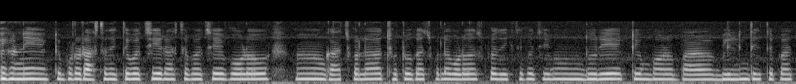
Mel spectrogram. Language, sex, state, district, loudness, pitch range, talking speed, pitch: Bengali, female, West Bengal, Paschim Medinipur, -16 LUFS, 240-250 Hz, 210 wpm, 245 Hz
